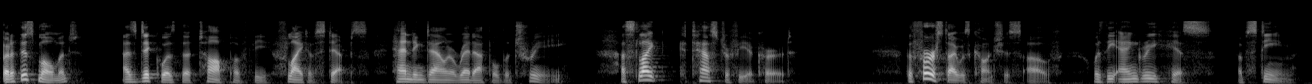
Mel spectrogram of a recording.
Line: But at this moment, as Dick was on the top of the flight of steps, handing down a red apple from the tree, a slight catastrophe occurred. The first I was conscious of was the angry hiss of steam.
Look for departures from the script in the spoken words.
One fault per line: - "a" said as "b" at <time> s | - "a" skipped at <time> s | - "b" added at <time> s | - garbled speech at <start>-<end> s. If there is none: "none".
- "on" skipped at 1.8 s
- "from" skipped at 5.0 s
